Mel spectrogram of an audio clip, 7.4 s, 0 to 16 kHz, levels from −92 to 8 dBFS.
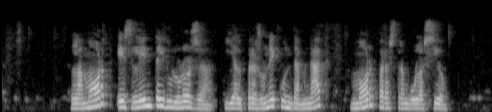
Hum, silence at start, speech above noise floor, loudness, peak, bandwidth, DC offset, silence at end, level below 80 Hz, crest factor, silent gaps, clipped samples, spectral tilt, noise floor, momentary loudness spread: none; 1.05 s; 45 dB; -23 LUFS; -6 dBFS; 8 kHz; under 0.1%; 0.65 s; -64 dBFS; 18 dB; none; under 0.1%; -7.5 dB/octave; -67 dBFS; 9 LU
